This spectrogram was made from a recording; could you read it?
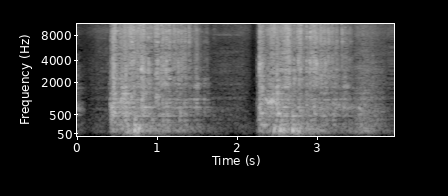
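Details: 5 hp Briggs & Stratton engine with gear reduction, long-stored with old black oil: two bursts of rough pull-start cranking, each fading after about a second without running on its own fuel supply; cranks but won't start.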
